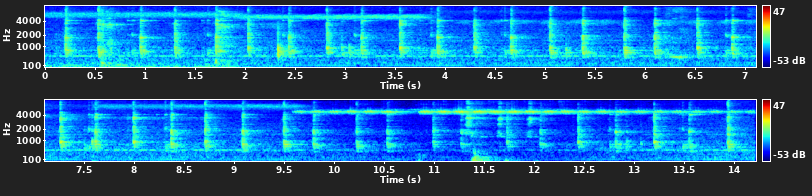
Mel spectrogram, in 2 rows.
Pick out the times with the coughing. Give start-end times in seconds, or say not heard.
0.6-2.5, 6.2-7.3, 10.8-12.1.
